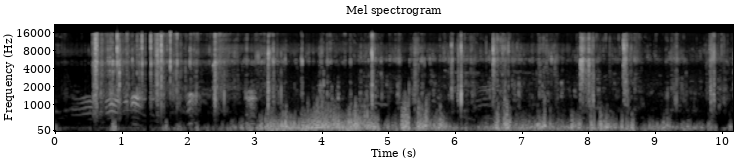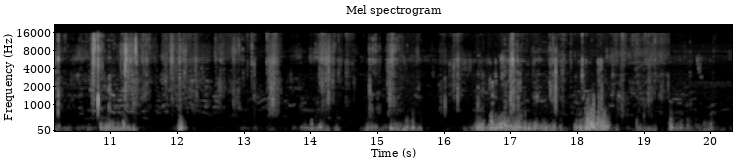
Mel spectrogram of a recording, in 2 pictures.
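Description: Footsteps on a dirt path with low, irregular rumbling noise on the microphone, heaviest through the first half and coming in spells later. A child's voice is heard briefly about a second in.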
